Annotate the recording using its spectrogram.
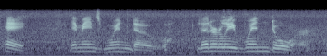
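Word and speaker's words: ה: hit in honor or e value 5 is pronounced hey it means window literally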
